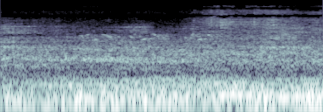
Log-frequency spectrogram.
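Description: Low, steady rumble inside a truck cab, with no other distinct sound.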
